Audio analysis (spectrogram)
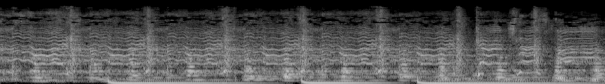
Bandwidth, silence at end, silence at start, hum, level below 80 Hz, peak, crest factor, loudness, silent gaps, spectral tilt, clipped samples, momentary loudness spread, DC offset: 16.5 kHz; 0 s; 0 s; none; -26 dBFS; -6 dBFS; 14 dB; -20 LUFS; none; -4 dB/octave; under 0.1%; 2 LU; under 0.1%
